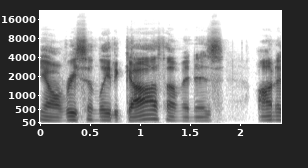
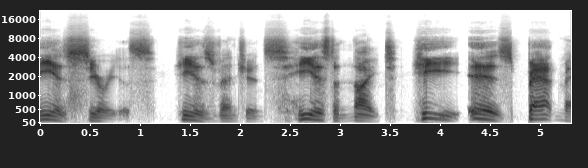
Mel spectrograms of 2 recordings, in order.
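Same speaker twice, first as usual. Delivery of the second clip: deadly serious superhero voice, badly done. Describing how Batman is portrayed: horrendous Kevin Conroy Batman impersonation. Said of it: "apologies for that probably horrendous, horrendous Kevin Conroy impersonation".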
